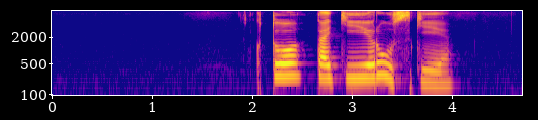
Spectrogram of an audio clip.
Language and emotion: Russian, neutral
